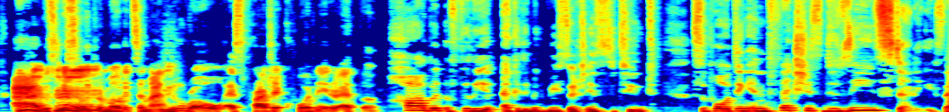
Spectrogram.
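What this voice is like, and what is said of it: Put-on posh Harvard accent. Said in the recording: “That's my Harvard accent. ... Oh, that is your Harvard voice? ... That's my Harvard accent.”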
